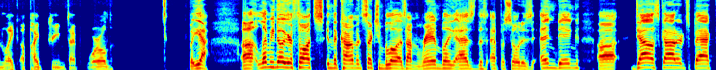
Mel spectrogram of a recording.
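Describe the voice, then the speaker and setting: A man's voice: medium pitch, no room sound, studio quality. A man hosting a podcast, talking through football opinions in a rambling, casual way, his voice nasal and stuffy from a cold. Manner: rambling, opinionated, self-deprecating. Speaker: podcast host. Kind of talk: casual solo sports commentary.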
